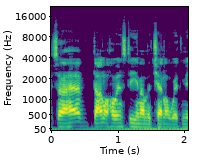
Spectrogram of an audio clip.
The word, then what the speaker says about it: Hohenstein: My name is pronounced Hohenstein. Hohenstein.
